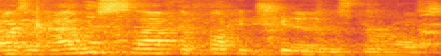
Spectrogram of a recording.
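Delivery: usual speaking voice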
